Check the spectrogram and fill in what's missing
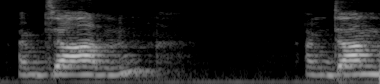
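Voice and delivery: playful loud give-up; exasperated exclaim. Real, not acted. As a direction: loudly throw up your hands at chat. Trying to end the stream.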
